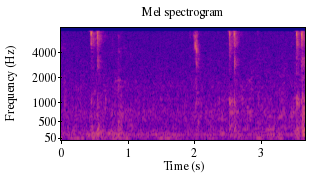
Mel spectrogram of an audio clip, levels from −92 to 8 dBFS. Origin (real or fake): real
